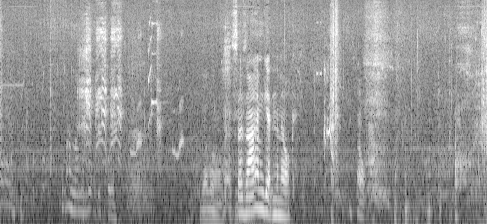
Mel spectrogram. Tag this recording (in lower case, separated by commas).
wild animals, animal, speech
